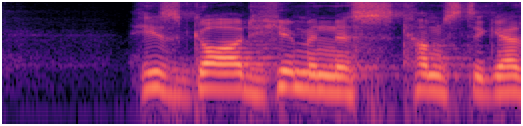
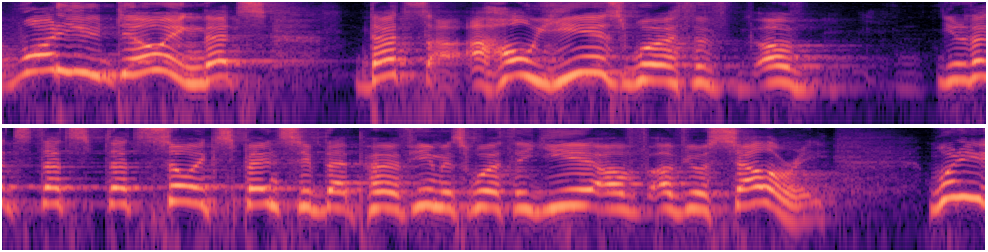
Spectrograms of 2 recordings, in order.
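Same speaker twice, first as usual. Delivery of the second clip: bystanders' indignant outcry; 7 semitones higher than usual. Retold or imitated. Bystanders scolding the woman over the wasted perfume, indignant outcry. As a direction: scold her for wasting the perfume. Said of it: "all the people standing around are like".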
